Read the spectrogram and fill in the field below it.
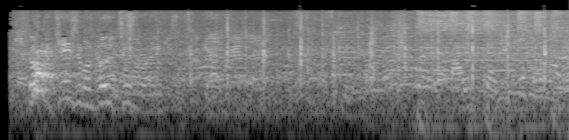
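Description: A crowd of spectators talks and cheers nearby outdoors.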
